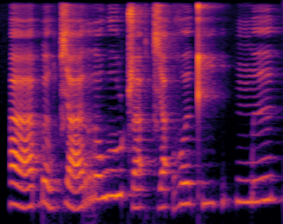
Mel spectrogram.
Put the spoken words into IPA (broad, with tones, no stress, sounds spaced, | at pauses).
aː˧˩˧ ɓ ɐ˧˩˧ w t͡ɕ aː˧˩˧ r ɔ˦˥ w oː˦˥ w ʈ͡ʂ a˩˧ ʔ t͡ɕ a˩˧˩ ʔ ʁʷ ɘː˦˥ kʼ iː˦˥ ʔ | ŋ͡m ɘː˦˥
